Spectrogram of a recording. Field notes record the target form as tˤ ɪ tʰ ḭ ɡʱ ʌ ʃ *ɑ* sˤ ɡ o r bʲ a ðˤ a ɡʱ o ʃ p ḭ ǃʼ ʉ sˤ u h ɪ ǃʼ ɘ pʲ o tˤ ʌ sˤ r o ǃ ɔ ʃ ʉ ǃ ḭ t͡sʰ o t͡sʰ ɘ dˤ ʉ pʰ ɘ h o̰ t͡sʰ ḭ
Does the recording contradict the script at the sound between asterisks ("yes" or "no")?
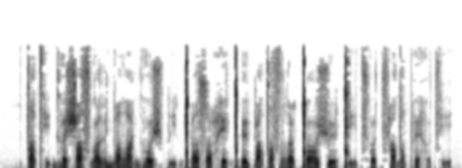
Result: yes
